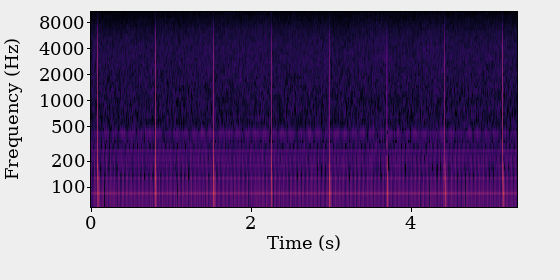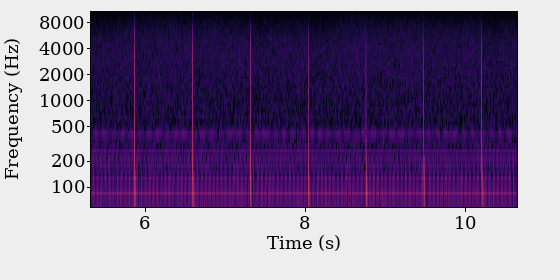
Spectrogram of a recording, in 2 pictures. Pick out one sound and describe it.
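A synthesizer clicks out a steady, even beat.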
